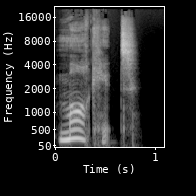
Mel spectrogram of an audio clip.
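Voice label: "market" spoken, British English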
